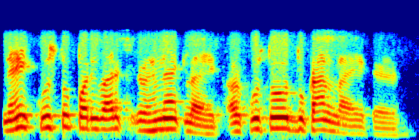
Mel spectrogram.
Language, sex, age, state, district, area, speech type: Hindi, male, 60+, Uttar Pradesh, Mirzapur, urban, conversation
